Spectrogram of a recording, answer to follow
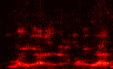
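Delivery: whispered, barely audible dismay; hushed mock shock. Teller aside to the other neighbor, hushed mock shock. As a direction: gasp it under your breath in a whisper.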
